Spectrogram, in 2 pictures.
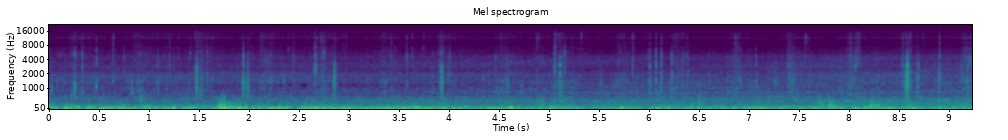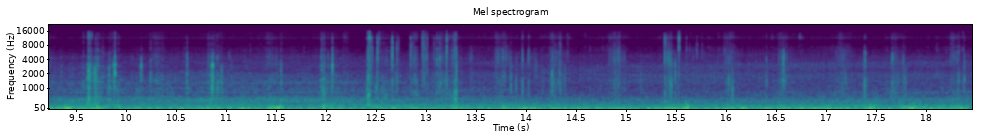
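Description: Steady low rumble of a car driving: engine and road noise.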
